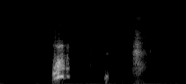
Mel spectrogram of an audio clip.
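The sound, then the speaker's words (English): A dog barks a couple of times: a sharp, fairly loud woof, a tiny yip, then a shorter second bark, separated by brief silences with no one talking. “And He's already calling the dogs.”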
